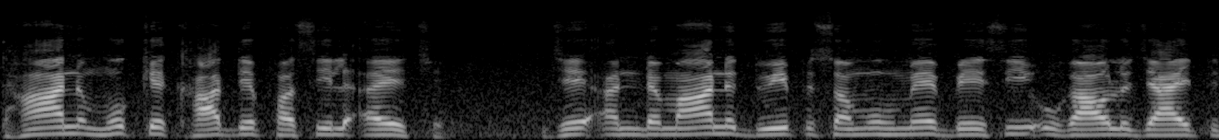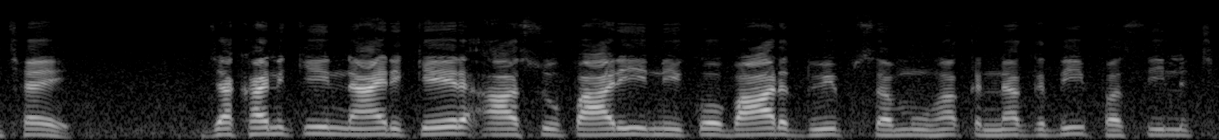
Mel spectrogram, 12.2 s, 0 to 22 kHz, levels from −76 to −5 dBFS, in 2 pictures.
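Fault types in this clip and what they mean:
Nothing stood out on listening to this speech, apart from a faint room background well beneath it.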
